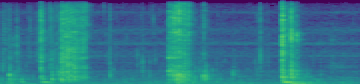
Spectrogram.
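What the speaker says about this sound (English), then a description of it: "take out the cinnamon stick and give that a stir" Metal spoon clanking against a pot while a cinnamon stick is lifted out of Jamaican sorrel drink, three separate bursts of scraping and clinking with quiet gaps between them, close by.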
